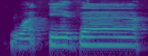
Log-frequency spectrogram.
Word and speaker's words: وَإِذَا: The hamza has to be pronounced from the bottom of the throat. وَإِذَا. وَإِذَا. Say the I a bit sharper. وَإِذَا.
